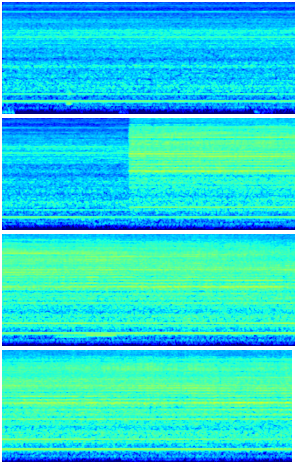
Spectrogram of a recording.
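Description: X-Carve CNC router spindle running with a steady hum. About six seconds in it jumps suddenly to a louder, higher-pitched whine that holds steady.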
